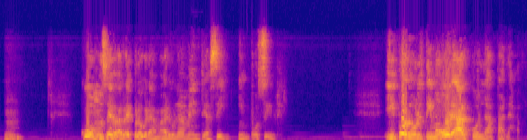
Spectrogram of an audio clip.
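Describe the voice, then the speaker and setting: A preacher leads a morning devotional in a warm, mellow voice at a middle pitch. The delivery is patient and methodical, with rhetorical questions and key lines said again for emphasis. A soft guitar plays quietly underneath. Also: animated, a little slow, vocal fry, long pauses, highs cut off. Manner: teaches step by step with rhetorical questions; repeats key phrases for emphasis. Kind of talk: devotional sermon.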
